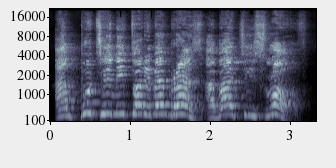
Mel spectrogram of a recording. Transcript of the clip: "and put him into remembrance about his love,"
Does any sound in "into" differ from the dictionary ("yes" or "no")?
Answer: no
